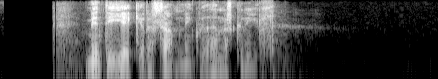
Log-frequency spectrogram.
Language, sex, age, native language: Icelandic, male, 60-69, Icelandic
